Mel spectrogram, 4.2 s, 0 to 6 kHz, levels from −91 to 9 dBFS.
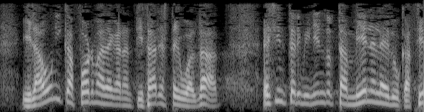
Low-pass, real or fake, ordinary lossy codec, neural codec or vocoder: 5.4 kHz; real; none; none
